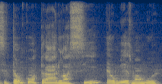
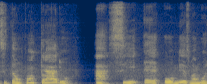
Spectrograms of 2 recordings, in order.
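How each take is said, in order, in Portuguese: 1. As vogais entre as palavras são emendadas, sem pausas. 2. As vogais entre as palavras são separadas por pausas. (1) "Então eu fiz numa emissão só, numa fala só" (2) "Eu não falei desse jeito"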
